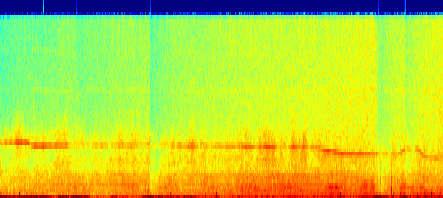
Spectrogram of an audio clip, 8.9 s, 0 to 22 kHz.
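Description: Freewing L-15 64mm electric ducted-fan RC jet flying a landing approach with flaps down, a steady high whine over fluctuating wind buffeting and rumble, no talk.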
